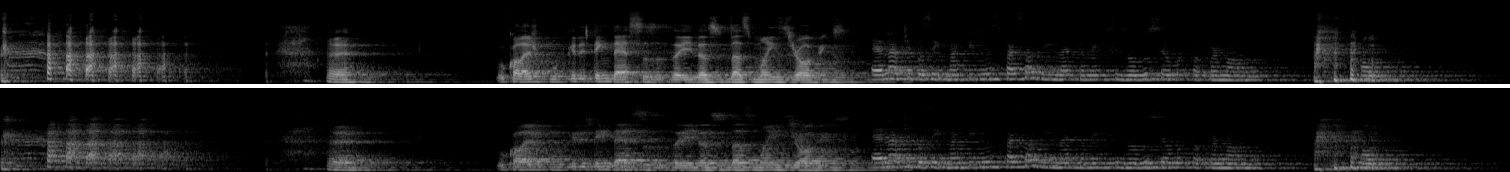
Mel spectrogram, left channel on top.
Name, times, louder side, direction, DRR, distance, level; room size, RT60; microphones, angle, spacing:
voice 1, 0.0-1.7 2.8-3.6 5.0-8.4 13.1-13.8, left 5 dB, 75° left, 7 dB, 0.4 m, -34 dB
voice 2, 8.7-12.5 13.6-13.8, left 1 dB, 15° left, 2 dB, 0.5 m, -39 dB
5.6 x 4.5 x 4.1 m, 2.1 s
head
